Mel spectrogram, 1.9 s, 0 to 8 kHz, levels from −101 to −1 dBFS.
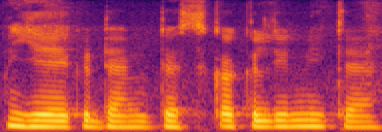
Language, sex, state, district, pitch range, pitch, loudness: Hindi, male, Uttar Pradesh, Shamli, 130-140 Hz, 135 Hz, -15 LUFS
